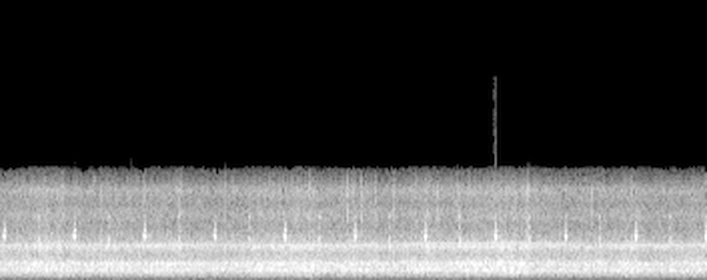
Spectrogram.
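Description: Tyres roar steadily on a snowy road.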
